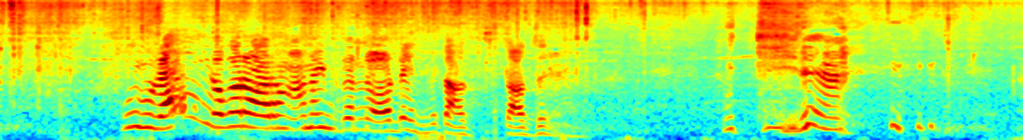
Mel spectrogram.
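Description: A young child calls out in a high voice nearby.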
